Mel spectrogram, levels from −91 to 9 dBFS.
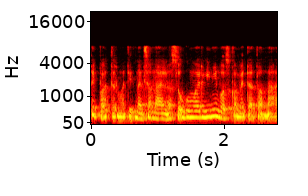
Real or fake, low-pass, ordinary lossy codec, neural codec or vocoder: fake; 7.2 kHz; MP3, 64 kbps; codec, 16 kHz, 16 kbps, FunCodec, trained on Chinese and English, 50 frames a second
